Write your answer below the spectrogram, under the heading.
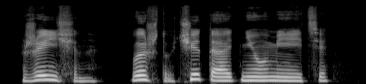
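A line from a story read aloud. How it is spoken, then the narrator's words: Gloomy mumble. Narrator (Russian): промямлил он мрачно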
